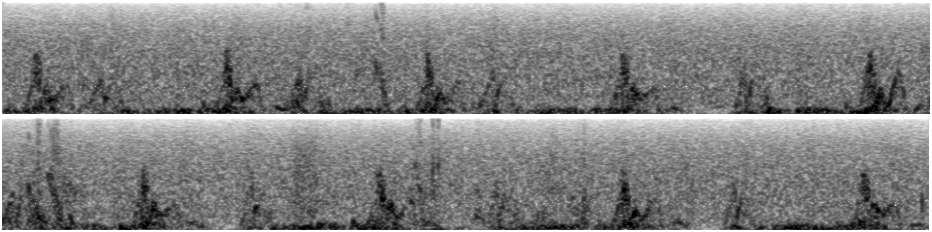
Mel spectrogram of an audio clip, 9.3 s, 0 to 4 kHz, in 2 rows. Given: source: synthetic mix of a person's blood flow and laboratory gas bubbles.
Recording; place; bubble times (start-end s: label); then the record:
Doppler ultrasound of blood flow; precordium
1.37-1.68 s: bubbles
1.71-1.81 s: bubbles
1.85-1.97 s: bubbles
4.61-5.05 s: bubbles
6.68-6.86 s: bubbles
6.99-7.43 s: bubbles
7.46-7.62 s: bubbles
9.21-9.28 s: bubbles
From the record:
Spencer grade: 2 (many but less than half of the cardiac periods contain bubble signals, singularly or in groups); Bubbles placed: only in the low amplitude regions of the cardiac cycle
